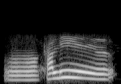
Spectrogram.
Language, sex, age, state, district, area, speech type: Assamese, female, 30-45, Assam, Barpeta, rural, conversation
